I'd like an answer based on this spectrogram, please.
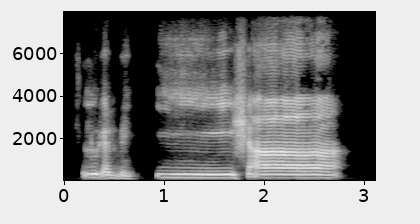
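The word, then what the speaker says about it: ईशा: saying look at me isha so this is a long vowel so you should have to pronounce long when you say ooh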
